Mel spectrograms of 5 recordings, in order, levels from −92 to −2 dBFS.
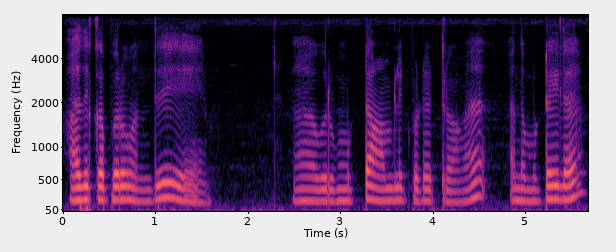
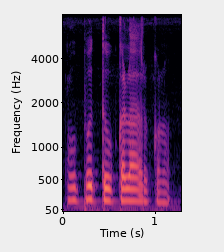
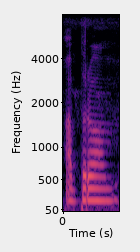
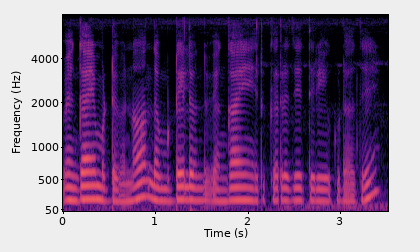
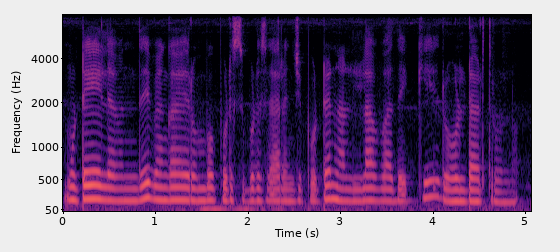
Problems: constant background noise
